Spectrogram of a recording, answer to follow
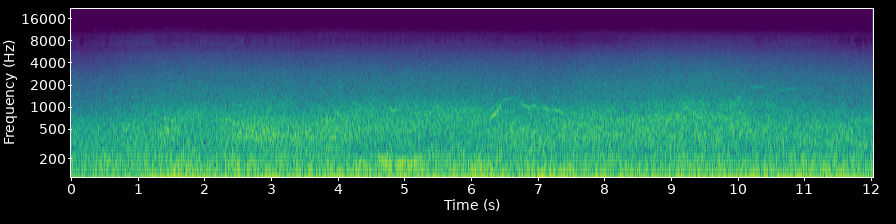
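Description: Wind rushing over the microphone of a wrist-mounted camera under an open parachute canopy: a steady, loud low rumble with hiss above it.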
